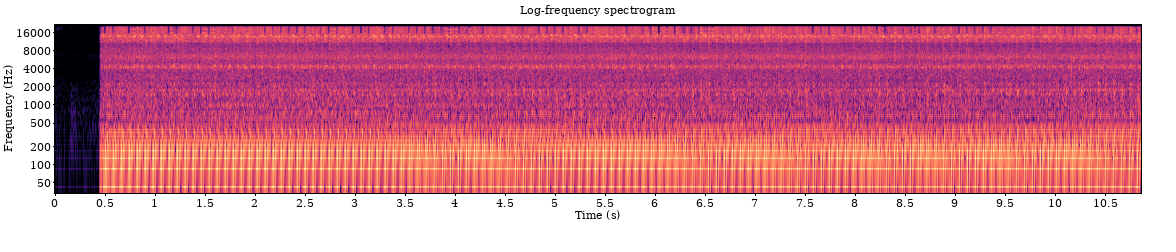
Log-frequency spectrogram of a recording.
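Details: Supercharged 2013 Victory Cross Country, first start after sitting over a year: it catches and settles into a lumpy low thump, about three beats a second, running on one cylinder. A damaged front plug wire was not making contact and fouled the front plug.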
